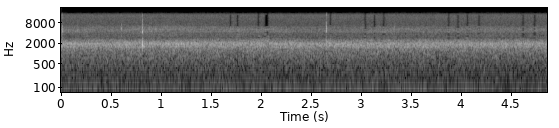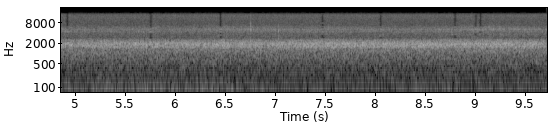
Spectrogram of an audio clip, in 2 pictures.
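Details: Constant broad roar, like strong wind across a microphone or running water, with a couple of tiny clicks and no animal voices.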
